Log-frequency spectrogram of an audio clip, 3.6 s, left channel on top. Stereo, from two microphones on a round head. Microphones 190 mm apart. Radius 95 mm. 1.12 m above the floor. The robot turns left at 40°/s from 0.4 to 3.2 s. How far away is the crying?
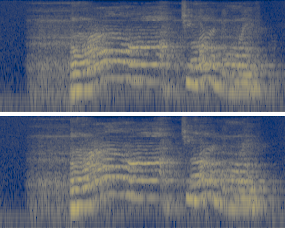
About 4.5 m.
